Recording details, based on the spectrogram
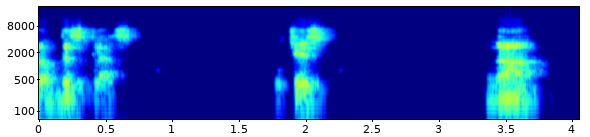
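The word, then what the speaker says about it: ङ: this class, which is nga. When you say nga, the sound comes from the throat as well as nose.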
